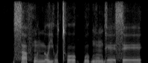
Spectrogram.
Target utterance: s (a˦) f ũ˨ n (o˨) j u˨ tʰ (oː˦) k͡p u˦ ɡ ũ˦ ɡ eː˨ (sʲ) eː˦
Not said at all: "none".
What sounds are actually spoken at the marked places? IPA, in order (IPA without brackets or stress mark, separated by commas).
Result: a˦, o˨, oː˦, s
